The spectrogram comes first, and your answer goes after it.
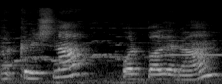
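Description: A girl of about 7 to 10, host of a children's story channel, reads a storybook aloud in a somewhat high, unhurried voice. She breaks into chatty, animated asides to retell it, repeating things for emphasis. She's in a small room at home, recorded by a camera a few feet away, so the sound is roomy and distant with music behind.

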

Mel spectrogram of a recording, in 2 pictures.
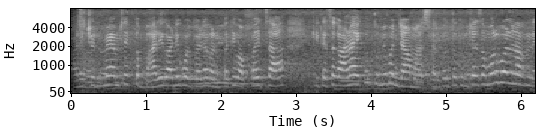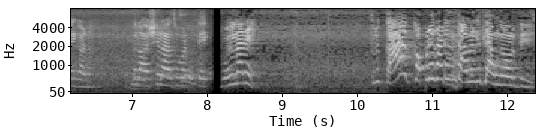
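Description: A woman's voice: sits high, expressive, a little fast, noisy background. A woman home vlogger chatting casually in her kitchen and playfully scolding her pet.

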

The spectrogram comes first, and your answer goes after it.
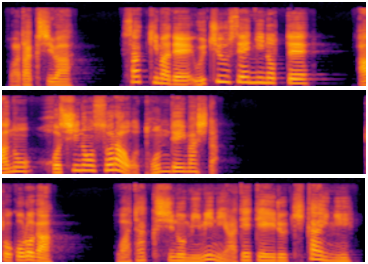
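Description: A man voicing a polite, clever boy from a star in a storybook read-aloud, speaking formally and calmly. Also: high-pitched, slow, pauses often, pitched above the performer's own voice, exaggerated voice. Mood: earnest. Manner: formal, courteous, calm.

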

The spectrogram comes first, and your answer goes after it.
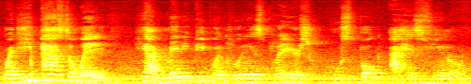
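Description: A man in his forties preaching a sermon on a church stage into a handheld mic, chatty and animated with joking asides. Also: on the high side, brisk, far from the mic. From Puerto Rico heritage. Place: church stage with curtain backdrop. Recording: echoey room, recorded from afar, noisy.

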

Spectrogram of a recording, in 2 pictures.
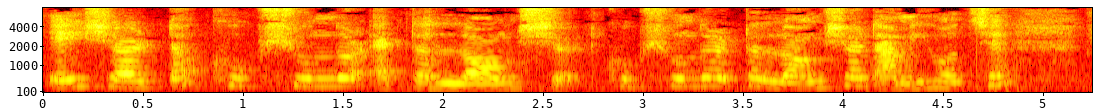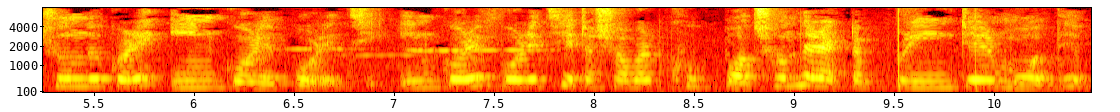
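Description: A young woman speaking quietly through a cold, chatting casually as she shows clothes on a live sale stream. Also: fairly high pitch, slight background noise, low-quality recording. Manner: chatty, mixes English words into Bengali. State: has a cold, speaking softly. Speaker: online clothing seller. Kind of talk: live-stream product showcase.

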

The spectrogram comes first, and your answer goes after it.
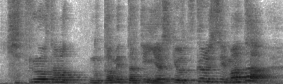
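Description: A man's voice: high voice, measured pace, a little mellow. A young man lecturing theatrically to camera as a samurai-persona history host, mixing archaic warrior speech with casual talk, stretching key words for emphasis. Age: young adult. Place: small bare room at a whiteboard. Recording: echoey room, distant microphone.

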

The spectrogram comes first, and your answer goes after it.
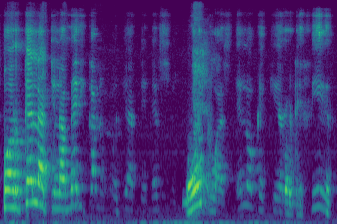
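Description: A woman's voice: on the high side, expressive, moderate pace, a little mellow, rough recording. A woman as a guest in an online debate, arguing her point with pointed questions. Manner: questioning, argumentative. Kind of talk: casual debate.

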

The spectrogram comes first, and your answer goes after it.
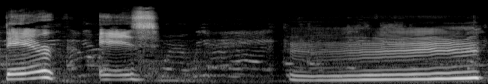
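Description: A woman's voice: on the high side, extremely slow, fairly bright tone, soft background music. A woman hosting a casual home video while watching a New Year countdown, giddy, laughing and counting down aloud. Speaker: channel host.

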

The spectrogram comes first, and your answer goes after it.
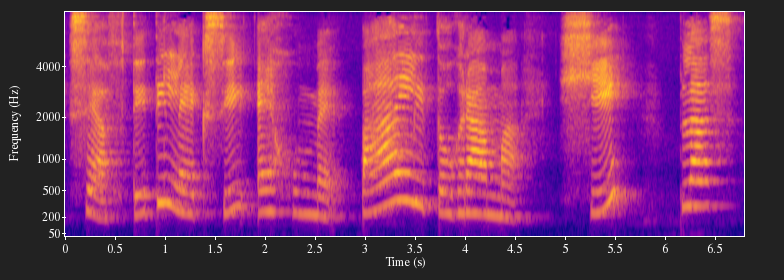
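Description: A woman with a Greek accent teaching pronunciation, saying each word slowly and repeating it for learners. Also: on the high side, expressive, echoey room. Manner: slow, deliberate word repetitions for learners. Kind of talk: pronunciation lesson to camera.

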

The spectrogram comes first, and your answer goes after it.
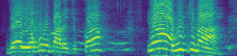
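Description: A woman playing a shaman fortune-teller in a staged reenactment, scolding and cursing at a client in rough, blunt speech. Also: fairly high pitch, animated, a little fast.

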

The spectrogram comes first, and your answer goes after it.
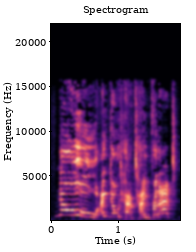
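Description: A woman voicing Papyrus, a loud, vain and overeager male skeleton, pompous and shouty in a fan game voice-over. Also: extremely high pitch, sing-song, unhurried, voice pushed up, full character voice.

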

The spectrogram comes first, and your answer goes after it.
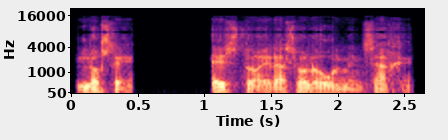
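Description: Terse young male vigilante, deep clipped orders, read by a male narrator. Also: expressive, measured pace, no echo, clean studio sound, heavily acted.

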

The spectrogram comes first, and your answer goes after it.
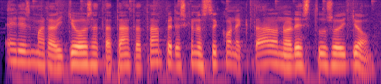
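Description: A man's voice: medium pitch, quick pace, soft background music. A man, a singer-songwriter guest, telling a story in a casual radio interview with easy laughter. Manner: lively storyteller, laughs easily.

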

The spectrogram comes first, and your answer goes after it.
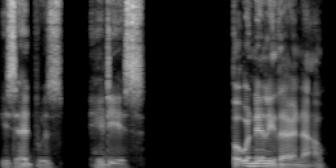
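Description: Man playing a grim farmhand, low and muttering, storybook reading. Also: sing-song, moderate pace, fairly bright tone, dry recording, studio quality. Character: gruff grown country man, grim. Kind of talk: audiobook character voice.

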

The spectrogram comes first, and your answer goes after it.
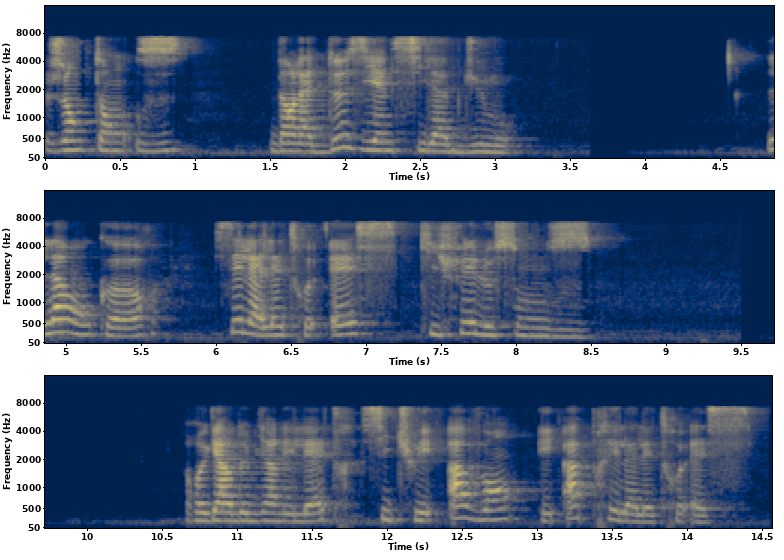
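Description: A woman teacher giving a clear reading lesson to young children, speaking to the child directly and sounding out each letter with care. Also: mid-range voice, dull audio. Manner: patient, addresses the child directly, deliberately articulated sounds. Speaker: primary school teacher.

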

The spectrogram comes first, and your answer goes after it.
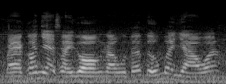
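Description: A man's voice: high voice, racing, far from the mic, noisy background. A man interviewing an elderly woman in casual chat, joking and polite to his elders. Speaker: vlogger interviewing.

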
